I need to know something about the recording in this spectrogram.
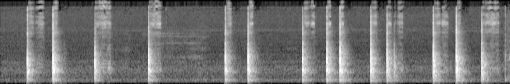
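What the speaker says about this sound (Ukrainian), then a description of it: "Записуємо тоді Костенко." Pen strokes scratch across paper as a surname is written down, quiet, close, dry scrapes in short irregular bursts, one after another with brief pauses.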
